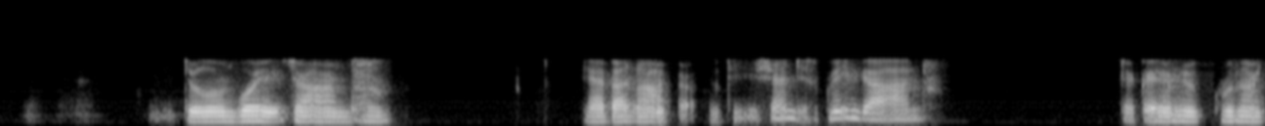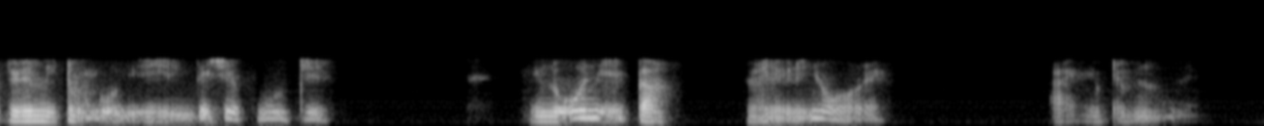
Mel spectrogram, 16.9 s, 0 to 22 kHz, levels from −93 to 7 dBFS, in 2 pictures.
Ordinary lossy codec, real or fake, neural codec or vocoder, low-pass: AAC, 32 kbps; fake; autoencoder, 22.05 kHz, a latent of 192 numbers a frame, VITS, trained on one speaker; 3.6 kHz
